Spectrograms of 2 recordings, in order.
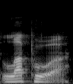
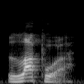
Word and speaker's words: Lapua: And down here in the U.S., especially in the Midwest, we tend to pronounce it Lapua. Apparently that's incorrect, and it's Lapua. It's not, there's no accent on the end.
